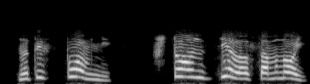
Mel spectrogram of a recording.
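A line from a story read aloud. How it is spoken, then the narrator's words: Exclaimed. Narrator (Russian): воскликнула Корлис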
